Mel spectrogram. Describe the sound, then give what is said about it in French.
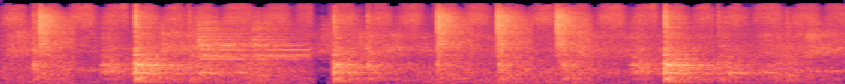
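Pots and pans being struck with forks at a party, giving a series of ringing metallic clangs in an uneven rhythm, loud against a noisy background. “Écoutez le chant des casseroles.”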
